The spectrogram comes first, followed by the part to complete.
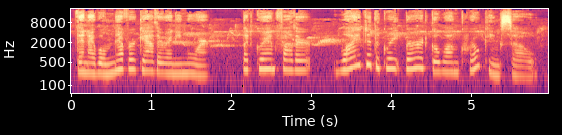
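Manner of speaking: put-on high little-girl voice, curious; high-pitched keen questioning; eager inquiry. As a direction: ask grandfather eagerly, like a child. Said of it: "in an eager tone of inquiry".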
